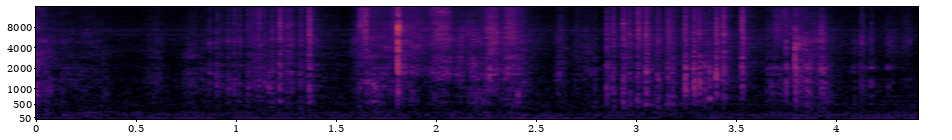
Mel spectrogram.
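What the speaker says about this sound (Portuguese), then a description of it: "e já vou cortar aqui" Scissors cutting dressmaking fabric for a dress, with a rapid series of close snipping and scraping strokes of the blades through cloth and no talking.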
